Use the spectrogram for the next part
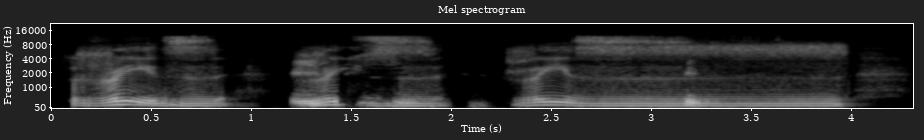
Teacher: ¿Qué es lo que pasa si antes de la S hay un sonido voiced? Que esa S ahora se escucha con una Z. Por ejemplo, tengo read, termina, read, sería reads, read y hago el zzz, reads, read, reads, read, reads, read.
